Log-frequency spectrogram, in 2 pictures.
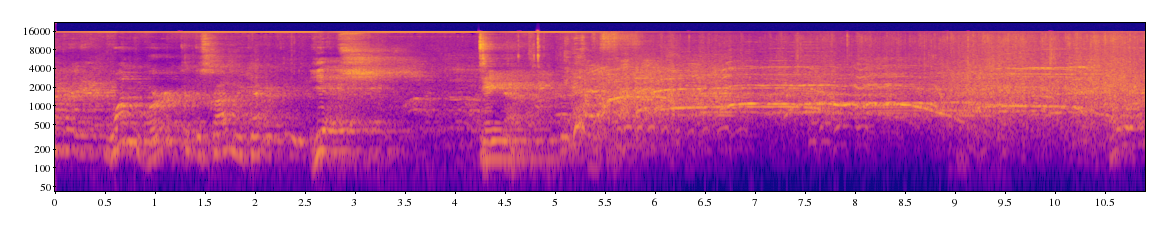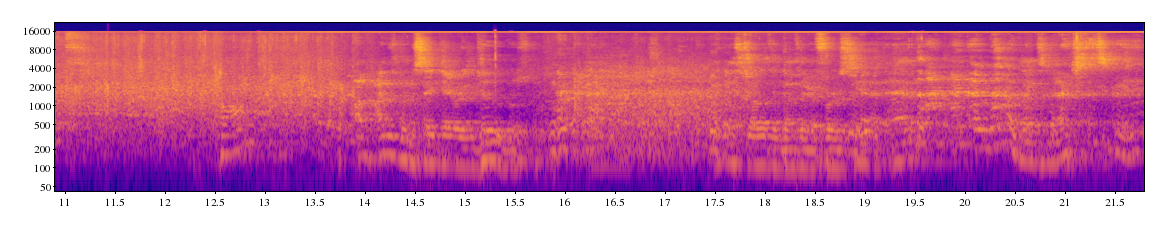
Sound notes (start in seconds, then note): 5.0 laughs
